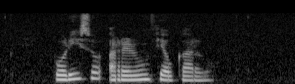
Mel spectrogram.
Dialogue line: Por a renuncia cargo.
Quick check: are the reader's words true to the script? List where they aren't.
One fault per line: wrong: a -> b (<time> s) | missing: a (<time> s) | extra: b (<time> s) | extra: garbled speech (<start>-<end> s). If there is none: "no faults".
extra: iso (0.8 s)
extra: ao (1.6 s)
